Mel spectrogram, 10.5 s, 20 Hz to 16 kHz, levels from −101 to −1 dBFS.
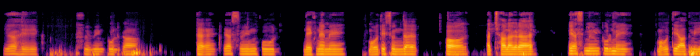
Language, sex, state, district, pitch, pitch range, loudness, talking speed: Hindi, male, Uttar Pradesh, Etah, 125 Hz, 120-130 Hz, -25 LUFS, 155 wpm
